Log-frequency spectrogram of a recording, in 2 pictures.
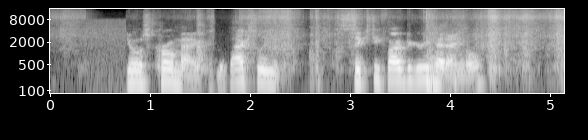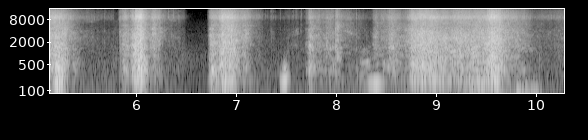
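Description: Plastic wrapping rustles and crinkles loudly.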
